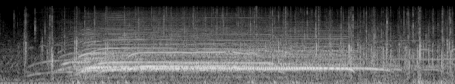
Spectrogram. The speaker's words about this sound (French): Il faut applaudir nos camarades. Ils sont en train de désarmer le réseau de la bassine.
